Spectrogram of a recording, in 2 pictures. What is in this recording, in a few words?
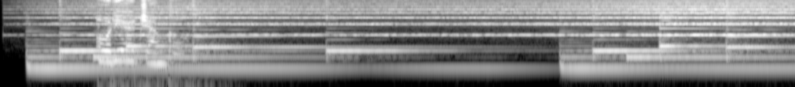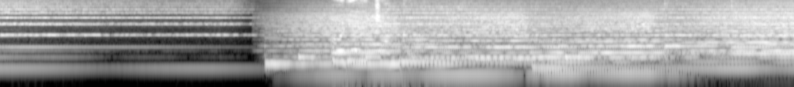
nature documentary opening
